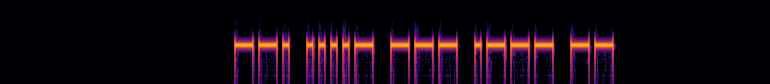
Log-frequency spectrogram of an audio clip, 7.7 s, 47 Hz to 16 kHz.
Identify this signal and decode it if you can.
Morse code, heard as a keyed tone, about 20 wpm, 700 Hz. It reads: G4OJM
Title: DXCC-100 Call Signs - 5 Characters - Repeated 3x - 20wpm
